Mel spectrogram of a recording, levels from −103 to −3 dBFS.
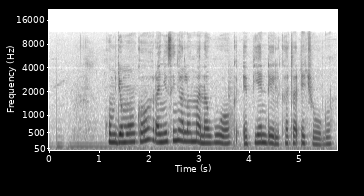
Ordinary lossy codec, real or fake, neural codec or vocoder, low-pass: none; real; none; none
